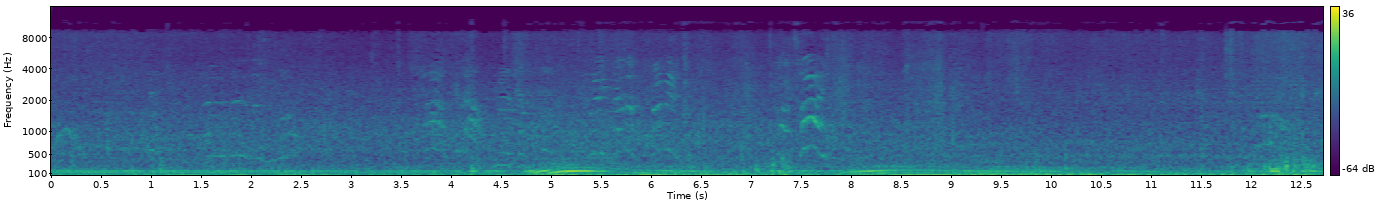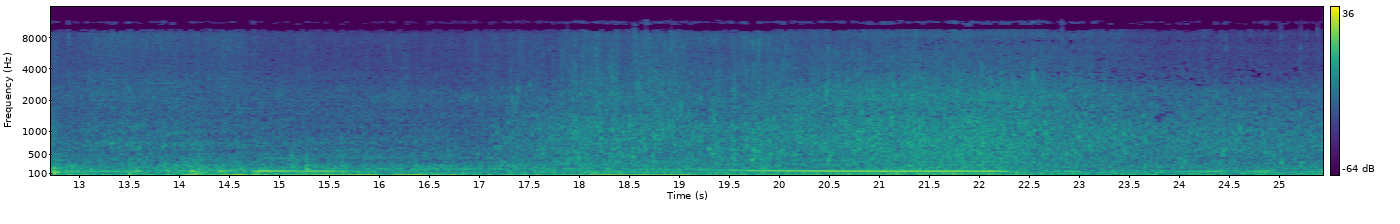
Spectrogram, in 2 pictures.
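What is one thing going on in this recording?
A car engine hums steadily up close.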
